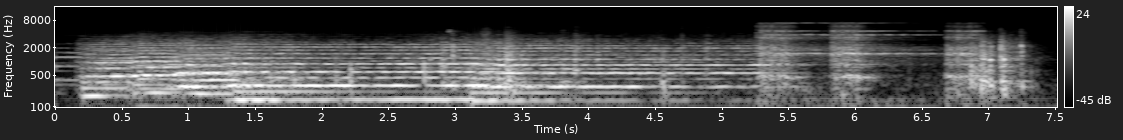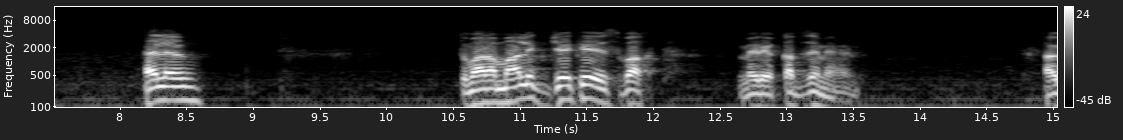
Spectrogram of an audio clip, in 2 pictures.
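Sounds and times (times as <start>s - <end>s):
tonal sound: 0.0s - 6.8s
telephone ringing during an outgoing call: 5.1s - 7.2s
speech: 8.2s - 8.7s, 10.6s - 13.6s.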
